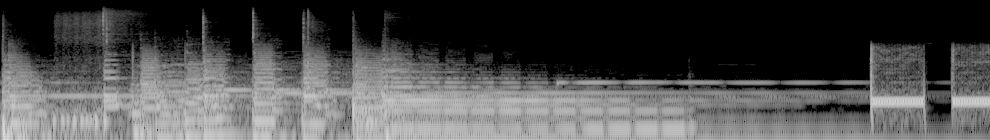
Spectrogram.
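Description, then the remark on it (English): A rapid run of bright keypad tones as a number is dialed, then a steady hum, followed by two short bursts of a phone ringing on the line, a call to Margaret Elliott, chief of the Elliott Clan Society. No one speaks. “And so, I phone Margaret Elliott, chief of the Elliott Clan Society / webpage.”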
